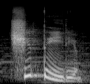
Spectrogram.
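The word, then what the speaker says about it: четыре: 4. Е не под ударением. Произносим почти как И.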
